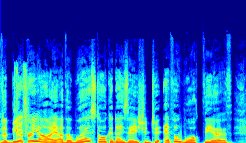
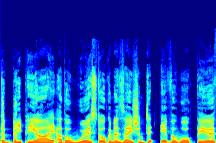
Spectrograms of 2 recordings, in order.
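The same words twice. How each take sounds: First: It is said in an imitated British accent. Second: It is said in the speaker's ordinary, non-British accent.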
